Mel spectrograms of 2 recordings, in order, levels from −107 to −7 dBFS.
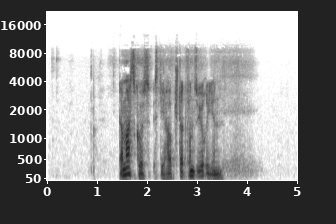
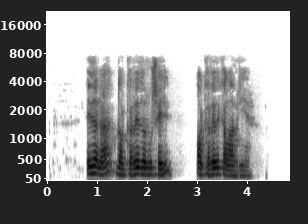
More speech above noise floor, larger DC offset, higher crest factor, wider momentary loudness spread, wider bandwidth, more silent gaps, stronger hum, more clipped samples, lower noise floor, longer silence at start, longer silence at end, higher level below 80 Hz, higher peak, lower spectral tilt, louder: first, 58 dB vs 54 dB; neither; first, 24 dB vs 16 dB; first, 15 LU vs 10 LU; first, 9.8 kHz vs 7.4 kHz; second, none vs 2.88-2.98 s; neither; neither; first, -85 dBFS vs -70 dBFS; first, 1.45 s vs 0.8 s; first, 1.15 s vs 0.75 s; about the same, -56 dBFS vs -58 dBFS; second, -6 dBFS vs -2 dBFS; second, -4.5 dB/octave vs -7.5 dB/octave; second, -28 LUFS vs -17 LUFS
